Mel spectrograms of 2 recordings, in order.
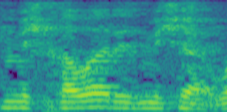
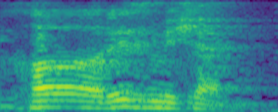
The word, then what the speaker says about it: خوارزمشاه: وعلى فكرة النطق الصحيح مش خوارزمشاه ولكنه إيه؟ خارزمشاه. الواو دي بيسموها الواو المعدولة في اللغة الفارسية، يعني في اللغة الفارسية بيسموها الواو المعدولة، لا تنطق، لا تنطق، ولكن احنا بنقولها لأن الناس تعودوا على ذلك، ولكن صح نقول إيه؟ خارزمشاه مش خوارزمشاه.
